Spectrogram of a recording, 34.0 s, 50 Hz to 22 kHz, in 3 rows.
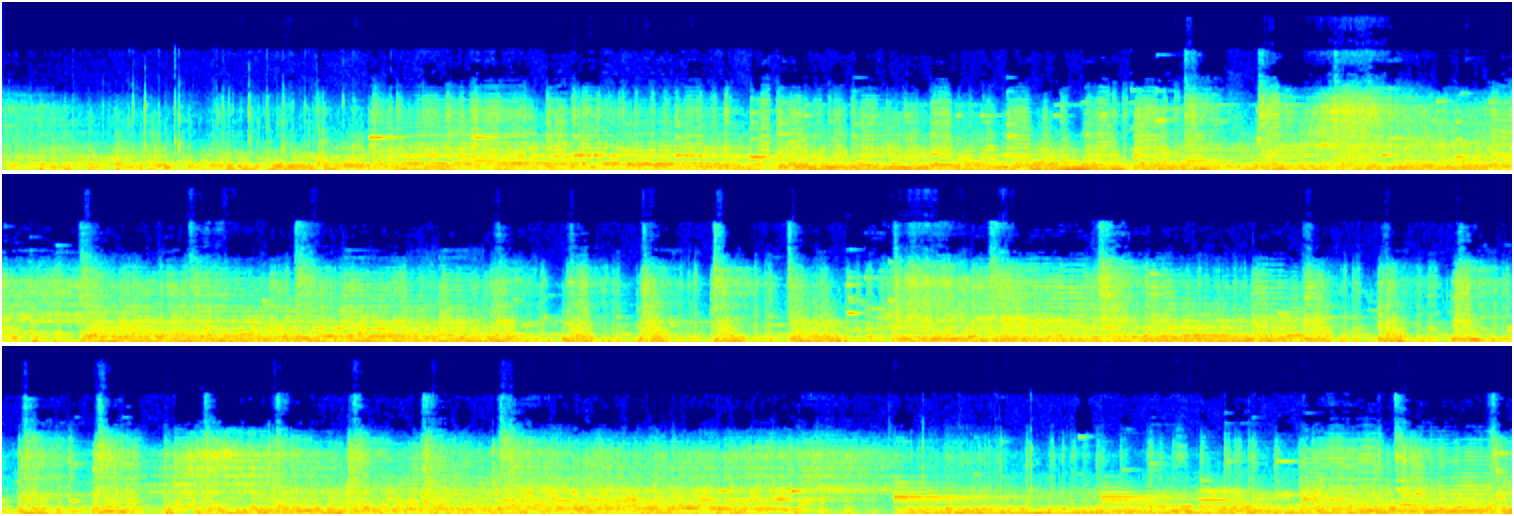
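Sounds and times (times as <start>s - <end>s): marching band playing: 0.0s - 33.9s
rapid percussion strikes: 0.0s - 33.9s.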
